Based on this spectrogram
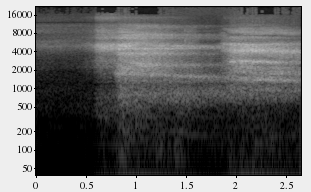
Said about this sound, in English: I'm just breathing through this.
